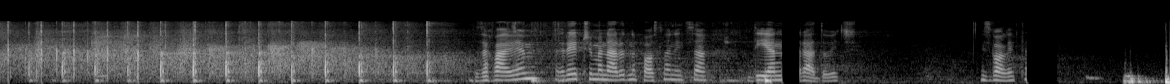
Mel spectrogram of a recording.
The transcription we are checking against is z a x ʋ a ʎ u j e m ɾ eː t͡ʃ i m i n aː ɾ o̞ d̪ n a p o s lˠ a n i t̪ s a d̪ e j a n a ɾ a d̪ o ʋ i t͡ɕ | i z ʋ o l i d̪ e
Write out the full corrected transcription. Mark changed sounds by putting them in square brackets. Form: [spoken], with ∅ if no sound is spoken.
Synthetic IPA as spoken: z a x ʋ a ʎ u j e m ɾ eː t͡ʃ i m [a] n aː ɾ o̞ d̪ n a p o s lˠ a n i t̪ s a d̪ [i] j a n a ɾ a d̪ o ʋ i t͡ɕ | i z ʋ o l i [t̪] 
